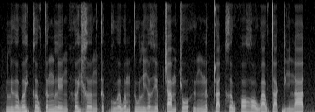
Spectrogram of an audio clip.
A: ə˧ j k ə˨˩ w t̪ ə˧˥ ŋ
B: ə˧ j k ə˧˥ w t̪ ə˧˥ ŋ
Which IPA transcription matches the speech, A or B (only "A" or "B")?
A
